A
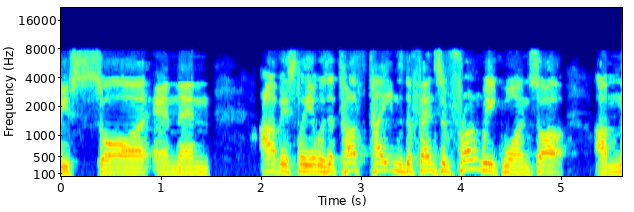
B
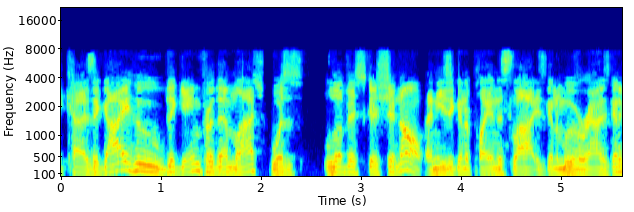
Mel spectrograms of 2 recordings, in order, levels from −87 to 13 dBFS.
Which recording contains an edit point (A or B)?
B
